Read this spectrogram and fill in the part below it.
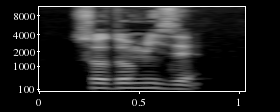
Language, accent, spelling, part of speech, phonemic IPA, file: French, France, sodomiser, verb, /sɔ.dɔ.mi.ze/, LL-Q150 (fra)-sodomiser.wav
- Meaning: to sodomise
